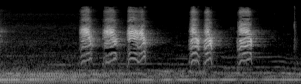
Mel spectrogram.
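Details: Greater green leafbird singing vigorously: two groups of rasping, buzzy high notes, three then two, and a final single note, over a low steady hum.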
